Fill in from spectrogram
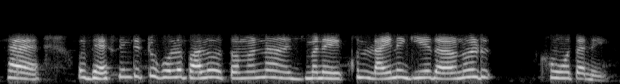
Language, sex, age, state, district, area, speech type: Bengali, female, 18-30, West Bengal, Dakshin Dinajpur, urban, conversation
